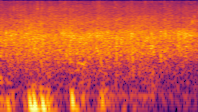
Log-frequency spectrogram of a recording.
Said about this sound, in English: Yeah, you can clap for her. She earned that one.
